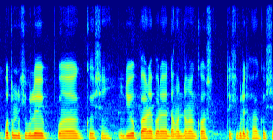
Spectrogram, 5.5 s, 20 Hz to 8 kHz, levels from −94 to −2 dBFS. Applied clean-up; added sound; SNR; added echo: none; none; none; none.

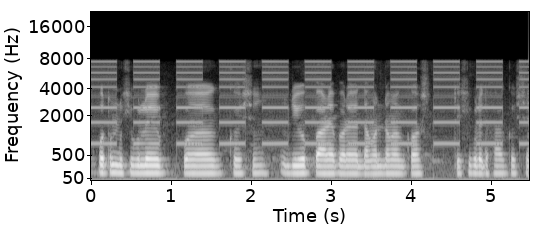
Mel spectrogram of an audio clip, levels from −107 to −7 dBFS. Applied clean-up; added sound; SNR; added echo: none; Alarm; 14 dB; none.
